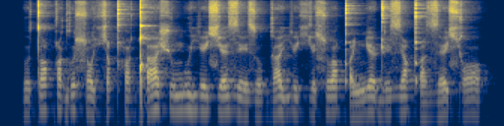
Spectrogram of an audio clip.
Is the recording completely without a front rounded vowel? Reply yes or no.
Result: yes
